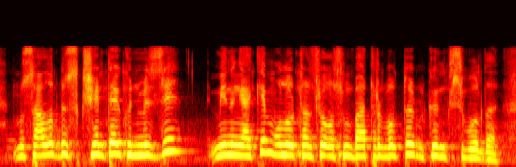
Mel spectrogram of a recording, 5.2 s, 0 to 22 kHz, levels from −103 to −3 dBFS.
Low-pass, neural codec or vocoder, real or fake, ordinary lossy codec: none; none; real; none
